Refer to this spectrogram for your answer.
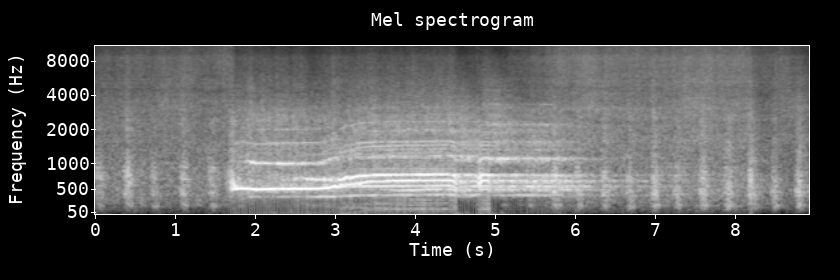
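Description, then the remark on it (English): A coal-fired steam locomotive chugs at speed along a 2-mile straight stretch of single track at 40 to 60 miles an hour with rapid rhythmic puffs, then a loud, long steam whistle blasts for a few seconds before fading back into the steady chuffing of the train. “And so they were running a little behind, and so the engineer was putting the coal to her and picking up steam, flying down that straight stretch just as fast as he could, 40, 50, 60 miles an hour.”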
